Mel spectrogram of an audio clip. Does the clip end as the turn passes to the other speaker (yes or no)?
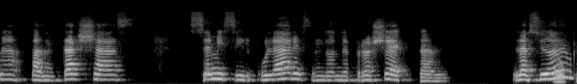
no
